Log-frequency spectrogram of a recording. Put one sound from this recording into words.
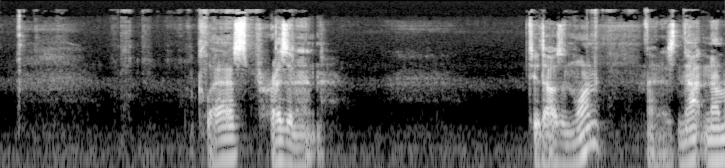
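Trading cards slide and rustle softly between hands.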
